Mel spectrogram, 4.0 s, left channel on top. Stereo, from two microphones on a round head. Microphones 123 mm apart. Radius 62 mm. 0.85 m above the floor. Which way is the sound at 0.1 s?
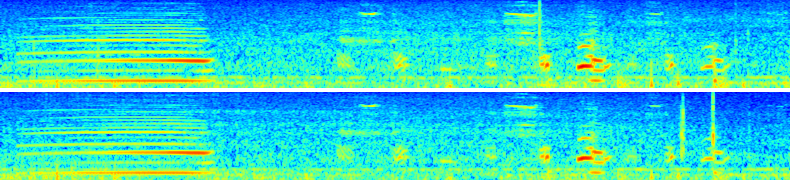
5° right (ahead or behind).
